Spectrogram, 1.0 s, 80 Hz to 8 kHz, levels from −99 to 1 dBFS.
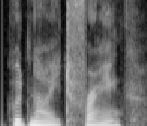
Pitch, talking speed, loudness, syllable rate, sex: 190 Hz, 185 wpm, -17 LUFS, 3.3 syllables/s, female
